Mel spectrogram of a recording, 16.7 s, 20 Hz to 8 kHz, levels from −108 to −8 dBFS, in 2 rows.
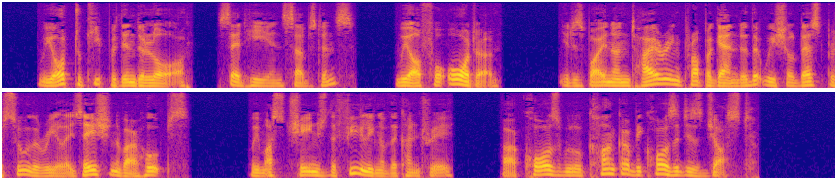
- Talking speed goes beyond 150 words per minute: Yes, average, 170 wpm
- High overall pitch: No, low, 115 Hz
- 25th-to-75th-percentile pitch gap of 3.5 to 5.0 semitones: Yes, average, 3.9 semitones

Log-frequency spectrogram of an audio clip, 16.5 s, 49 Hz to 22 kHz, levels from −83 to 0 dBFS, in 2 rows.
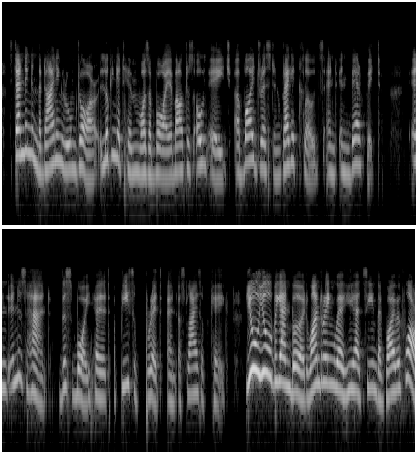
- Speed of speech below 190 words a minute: No, average, 195 wpm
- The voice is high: Yes, high, 245 Hz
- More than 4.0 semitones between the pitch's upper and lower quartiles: Yes, average, 5.1 semitones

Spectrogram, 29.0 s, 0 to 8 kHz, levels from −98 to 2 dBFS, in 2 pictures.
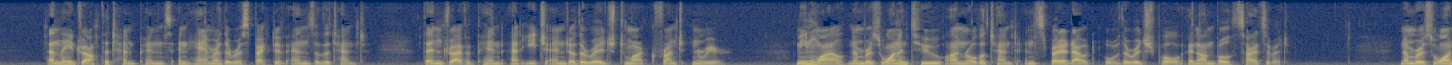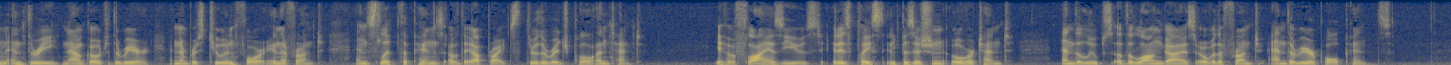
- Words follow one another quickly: Yes, fast, 225 wpm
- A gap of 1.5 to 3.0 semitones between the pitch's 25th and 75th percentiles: Yes, narrow, 2.6 semitones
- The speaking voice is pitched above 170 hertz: No, low, 110 Hz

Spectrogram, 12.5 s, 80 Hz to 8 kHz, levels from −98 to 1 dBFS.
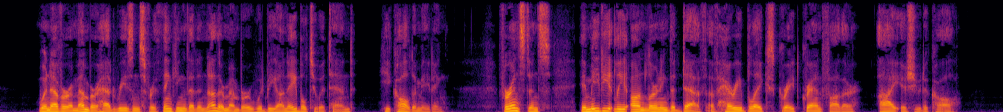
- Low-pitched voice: Yes, low, 110 Hz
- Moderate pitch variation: Yes, average, 4.2 semitones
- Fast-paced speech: No, average, 165 wpm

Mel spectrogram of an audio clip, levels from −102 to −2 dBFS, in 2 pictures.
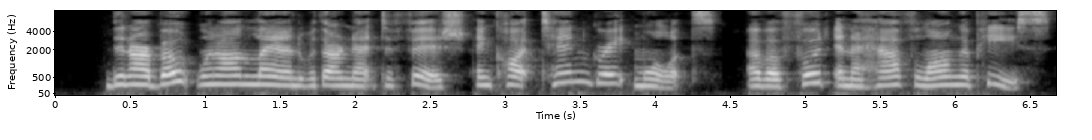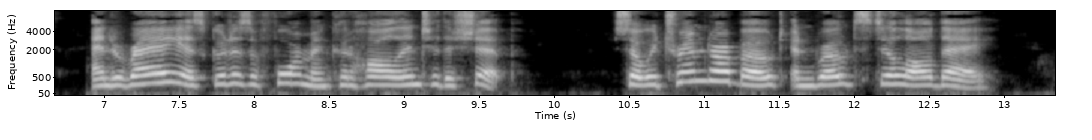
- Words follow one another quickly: Yes, fast, 210 wpm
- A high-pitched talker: Yes, very high, 260 Hz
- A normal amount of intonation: Yes, average, 3.4 semitones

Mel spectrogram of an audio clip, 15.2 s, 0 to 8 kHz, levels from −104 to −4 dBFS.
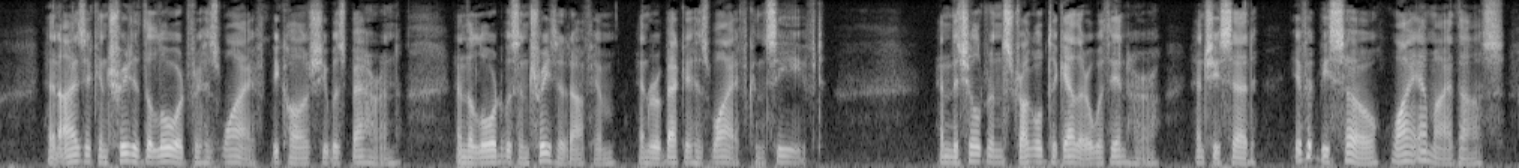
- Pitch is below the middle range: Yes, low, 105 Hz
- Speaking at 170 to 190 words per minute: Yes, average, 175 wpm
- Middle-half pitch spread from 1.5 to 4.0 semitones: Yes, average, 2.9 semitones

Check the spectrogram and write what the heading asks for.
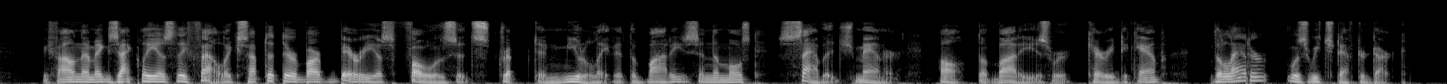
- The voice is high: No, low, 105 Hz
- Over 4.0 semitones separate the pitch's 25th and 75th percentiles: Yes, average, 5.0 semitones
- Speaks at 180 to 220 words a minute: No, average, 150 wpm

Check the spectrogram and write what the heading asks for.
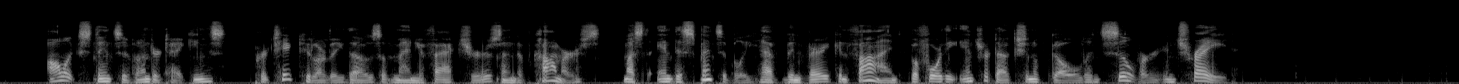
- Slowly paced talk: Yes, slow, 105 wpm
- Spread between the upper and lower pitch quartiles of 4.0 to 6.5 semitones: Yes, average, 5.2 semitones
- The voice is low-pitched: Yes, low, 105 Hz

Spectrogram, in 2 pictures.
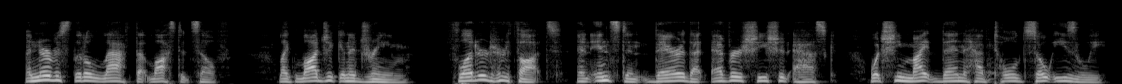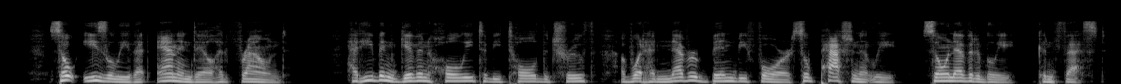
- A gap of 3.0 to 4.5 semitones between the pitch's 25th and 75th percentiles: No, average, 5.2 semitones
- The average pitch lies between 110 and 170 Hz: Yes, medium, 140 Hz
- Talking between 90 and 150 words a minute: No, average, 160 wpm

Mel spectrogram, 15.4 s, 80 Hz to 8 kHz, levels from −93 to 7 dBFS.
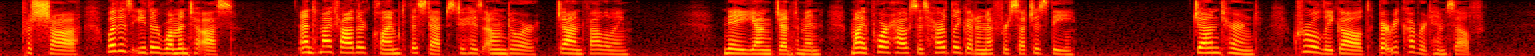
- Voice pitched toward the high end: Yes, high, 225 Hz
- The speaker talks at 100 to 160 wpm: Yes, average, 155 wpm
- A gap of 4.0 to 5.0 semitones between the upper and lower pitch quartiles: Yes, average, 4.4 semitones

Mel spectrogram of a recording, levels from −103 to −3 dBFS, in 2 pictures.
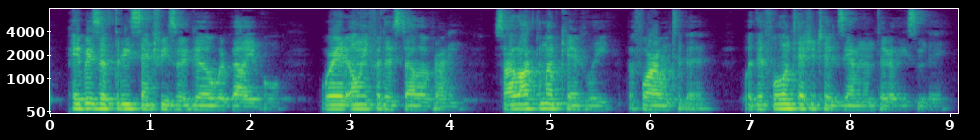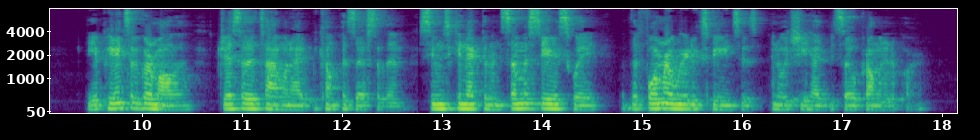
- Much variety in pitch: No, average, 3.3 semitones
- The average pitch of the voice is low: Yes, low, 120 Hz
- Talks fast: Yes, fast, 240 wpm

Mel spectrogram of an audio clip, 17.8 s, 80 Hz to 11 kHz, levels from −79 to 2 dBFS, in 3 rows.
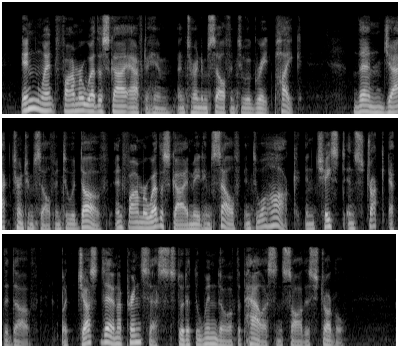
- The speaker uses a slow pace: No, average, 170 wpm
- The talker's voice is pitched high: No, low, 110 Hz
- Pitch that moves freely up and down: No, average, 4.8 semitones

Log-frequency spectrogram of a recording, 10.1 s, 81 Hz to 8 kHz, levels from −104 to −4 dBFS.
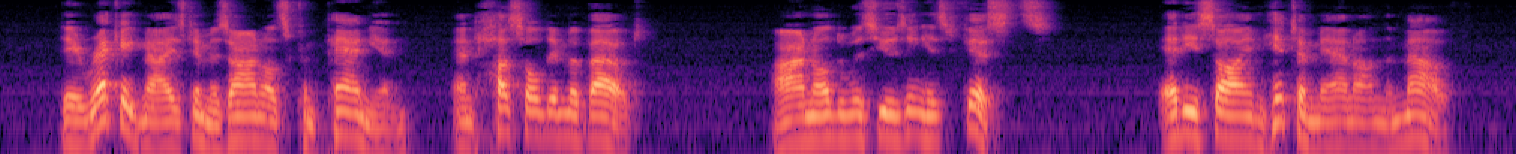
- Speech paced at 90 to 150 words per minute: Yes, average, 140 wpm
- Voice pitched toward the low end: Yes, low, 125 Hz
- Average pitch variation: Yes, average, 4.0 semitones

